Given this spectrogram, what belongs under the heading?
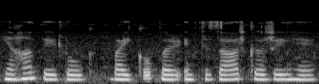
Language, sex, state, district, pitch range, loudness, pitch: Hindi, female, Chandigarh, Chandigarh, 225-235 Hz, -15 LUFS, 230 Hz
